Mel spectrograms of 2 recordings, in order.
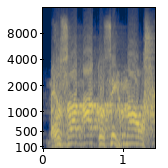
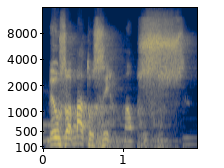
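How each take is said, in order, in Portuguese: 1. A voz berra muito alto, machucando os ouvidos. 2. Uma voz fina forçada para ficar artificialmente grave. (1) "colocam a mão aqui ... Aí acaba com os tímpanos" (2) "ela quer ter uma voz de, de barítono ... Ela não consegue segurar ... É artificial isso"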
